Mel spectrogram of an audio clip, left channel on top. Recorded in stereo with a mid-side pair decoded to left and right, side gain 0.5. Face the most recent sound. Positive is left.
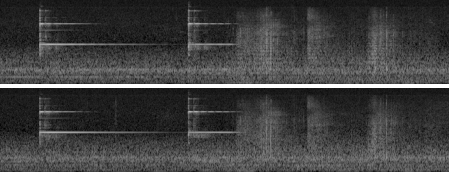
turn(degrees=5)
